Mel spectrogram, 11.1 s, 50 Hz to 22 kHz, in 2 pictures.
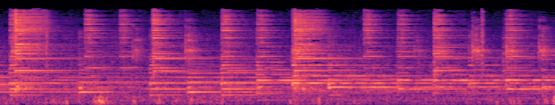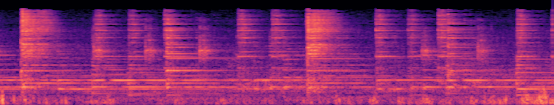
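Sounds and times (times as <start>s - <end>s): sustained melodic line: 0.0s - 11.0s.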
